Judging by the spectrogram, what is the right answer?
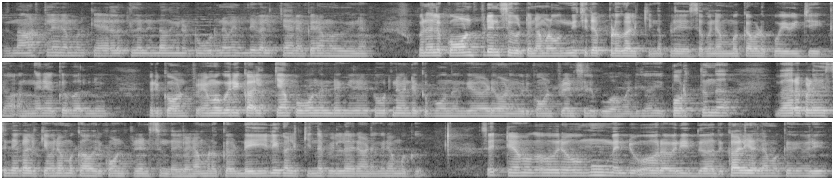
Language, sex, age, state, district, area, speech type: Malayalam, male, 18-30, Kerala, Kasaragod, rural, spontaneous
